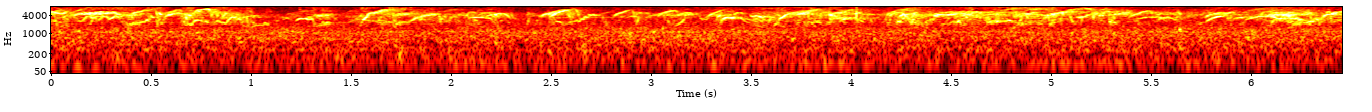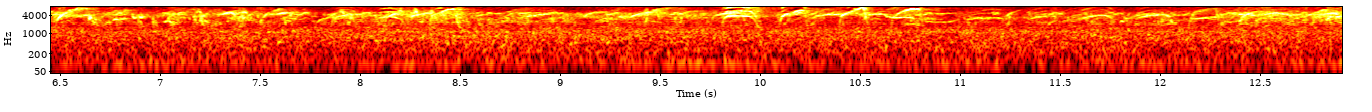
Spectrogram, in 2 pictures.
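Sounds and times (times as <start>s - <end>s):
birds chirping loudly: 0.0s - 12.9s.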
